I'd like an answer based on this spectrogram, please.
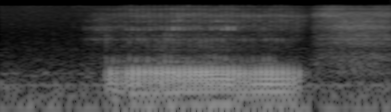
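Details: Sleeping French Bulldog Rolly gives a single loud, rasping snore lasting about a second, a rough vibrating rattle rising out of quiet room breathing and stopping abruptly.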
